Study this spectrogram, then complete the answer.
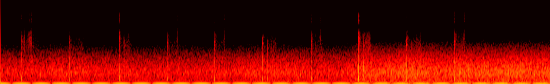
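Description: Footsteps walk at a steady pace on pavement.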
